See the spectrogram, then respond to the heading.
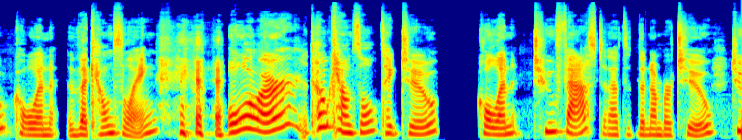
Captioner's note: laughing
